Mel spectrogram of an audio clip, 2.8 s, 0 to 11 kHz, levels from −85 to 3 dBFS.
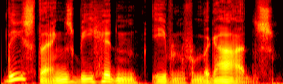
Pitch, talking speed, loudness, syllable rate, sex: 95 Hz, 170 wpm, -21 LUFS, 4.5 syllables/s, male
